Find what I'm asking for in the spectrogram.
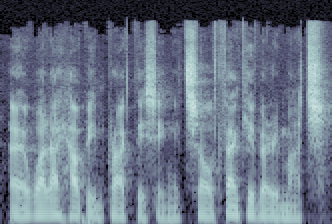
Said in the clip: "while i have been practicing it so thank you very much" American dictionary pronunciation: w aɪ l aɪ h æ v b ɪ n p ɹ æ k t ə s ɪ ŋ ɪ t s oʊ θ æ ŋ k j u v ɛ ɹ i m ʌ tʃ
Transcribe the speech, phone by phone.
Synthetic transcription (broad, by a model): w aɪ l aɪ h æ v b ɪ n p ɹ æ k t ə s ɪ ŋ ɪ t s oʊ θ æ ŋ k j u v ɛ ɹ i m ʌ tʃ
